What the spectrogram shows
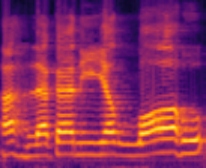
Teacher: اس میں جلالہ کا ماقبل زبر کے ساتھ ہے تو اس کو ہم لام کو پر پڑھیں گے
